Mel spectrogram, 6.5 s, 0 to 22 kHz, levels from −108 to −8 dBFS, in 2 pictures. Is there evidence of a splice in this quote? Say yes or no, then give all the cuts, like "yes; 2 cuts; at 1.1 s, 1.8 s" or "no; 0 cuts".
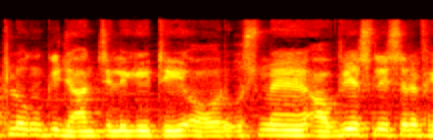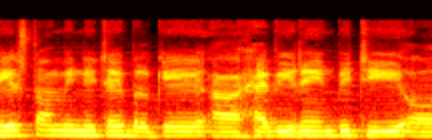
no; 0 cuts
